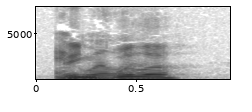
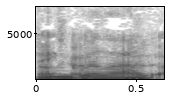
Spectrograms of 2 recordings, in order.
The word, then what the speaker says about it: Anguilla: Is that how you say it? – Anguilla? That's how I've always said it, Anguilla. – I know it was some like people Anguilla say, or something. – No, it's not Anguilla, but some people say Anguilla.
